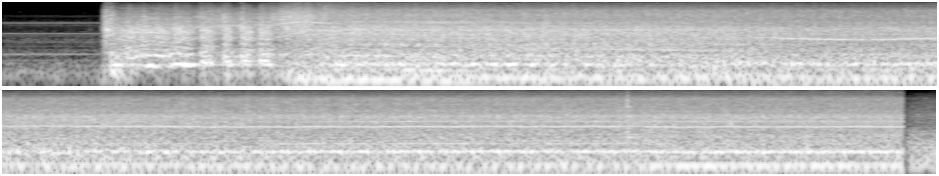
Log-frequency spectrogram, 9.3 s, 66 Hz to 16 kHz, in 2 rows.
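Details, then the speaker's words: BMW M62B46 V8 (E39/E38/E53) after repairing the broken oil filter housing cover (torqued max 25 Nm), previously rattling on start: catches cleanly into a smooth quiet idle, steady belt whir, no chain rattle; oil pressure shortage was likely the cause. "fonctionne très, très, très silencieusement, je pense qu'en fait, la pression d'huile manquait un peu"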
